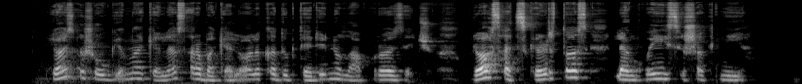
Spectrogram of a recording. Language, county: Lithuanian, Šiauliai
